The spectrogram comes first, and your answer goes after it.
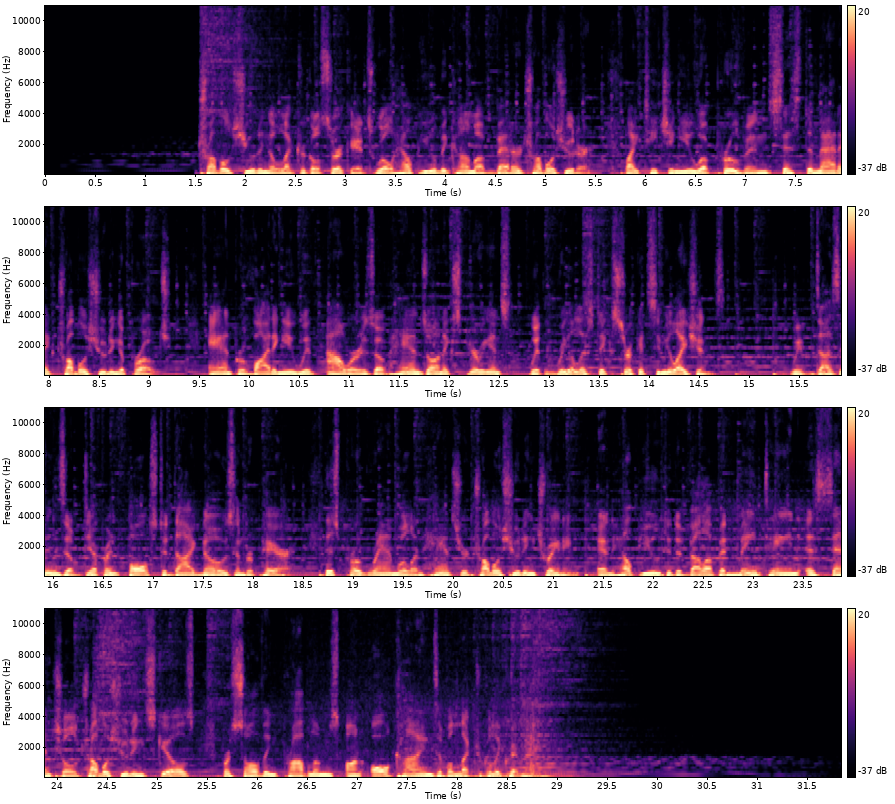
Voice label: Video Tutorial; Profi Publikum; NATIVE PROFISPRECHER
